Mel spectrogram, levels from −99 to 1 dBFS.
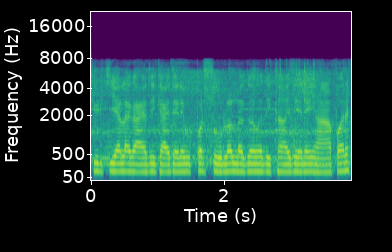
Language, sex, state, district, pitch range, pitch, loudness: Hindi, male, Chandigarh, Chandigarh, 145-150 Hz, 145 Hz, -14 LUFS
